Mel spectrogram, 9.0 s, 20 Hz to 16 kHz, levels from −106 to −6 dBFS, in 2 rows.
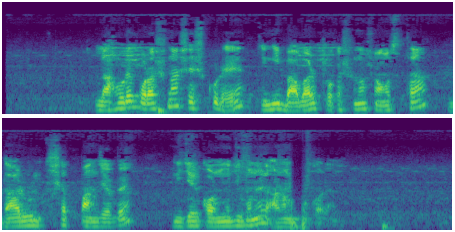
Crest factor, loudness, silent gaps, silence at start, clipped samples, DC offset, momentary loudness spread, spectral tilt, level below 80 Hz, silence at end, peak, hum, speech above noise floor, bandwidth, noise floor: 22 dB; -26 LUFS; none; 0.95 s; under 0.1%; under 0.1%; 11 LU; -6 dB/octave; -58 dBFS; 0.65 s; -6 dBFS; none; 34 dB; 11.5 kHz; -60 dBFS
